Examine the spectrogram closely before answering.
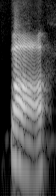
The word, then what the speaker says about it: Pfaff: It's pronounced Pfaff. A lot of people do call it Pfaff. Um but I used to work for the company and it is Pfaff.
